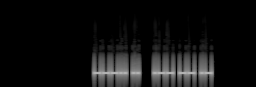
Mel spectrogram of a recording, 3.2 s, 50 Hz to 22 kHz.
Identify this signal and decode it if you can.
Morse code, heard as a keyed tone, about 46 wpm, 700 Hz. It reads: 8I WMA
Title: Winter Field Day Exchanges Encore 45wpm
